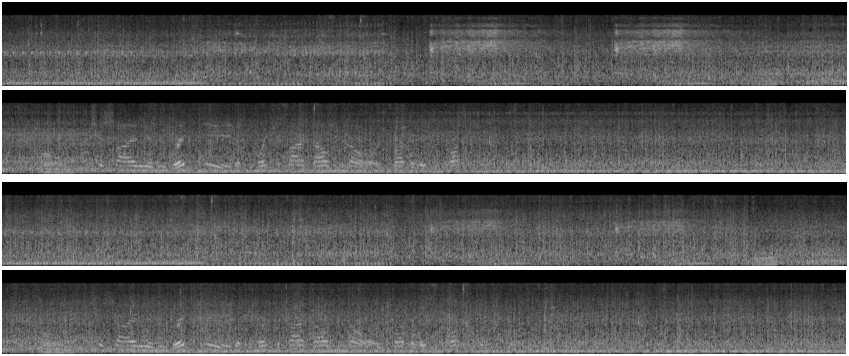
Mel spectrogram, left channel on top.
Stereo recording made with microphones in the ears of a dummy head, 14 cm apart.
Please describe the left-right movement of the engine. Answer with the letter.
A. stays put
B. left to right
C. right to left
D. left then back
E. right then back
A.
